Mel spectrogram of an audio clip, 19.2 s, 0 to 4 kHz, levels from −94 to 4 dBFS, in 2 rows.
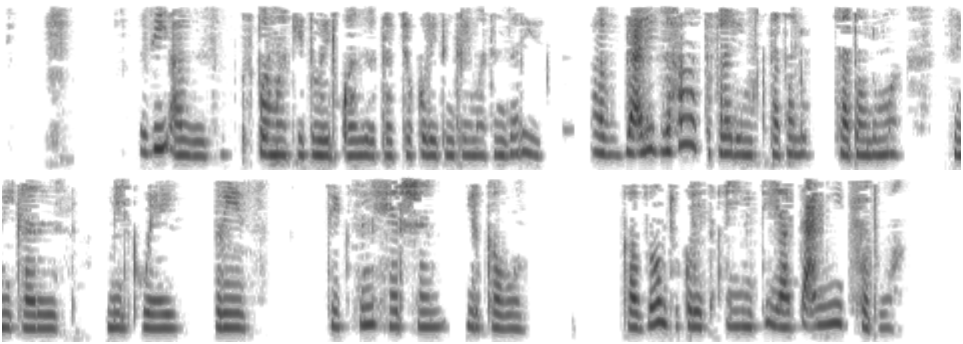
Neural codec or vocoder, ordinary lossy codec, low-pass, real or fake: none; MP3, 16 kbps; 3.6 kHz; real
